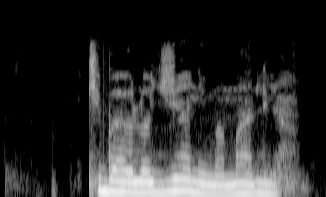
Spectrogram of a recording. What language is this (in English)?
Swahili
